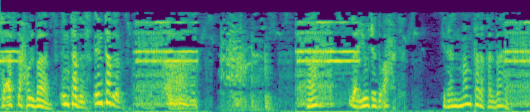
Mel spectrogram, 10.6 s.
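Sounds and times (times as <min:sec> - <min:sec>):
telephone ringing: 0:00.0 - 0:00.6, 0:02.5 - 0:04.1, 0:05.4 - 0:07.4, 0:10.0 - 0:10.5
speech: 0:00.0 - 0:02.8, 0:06.2 - 0:06.4, 0:07.0 - 0:08.1, 0:08.8 - 0:10.4.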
